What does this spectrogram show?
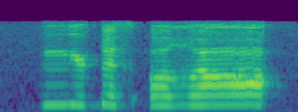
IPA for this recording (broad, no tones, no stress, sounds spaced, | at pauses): mʲ ə˞ ɠ ə θ ʔ ɔ ʁʷ ɑ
